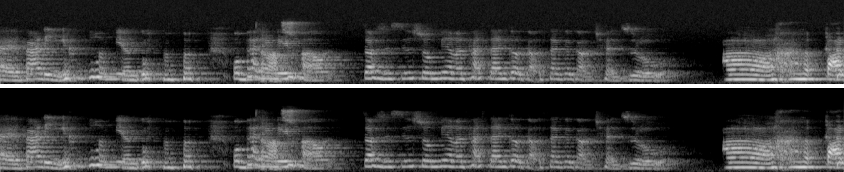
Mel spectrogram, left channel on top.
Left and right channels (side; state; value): left; noise; hiss, 27 dB below the sound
